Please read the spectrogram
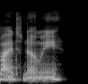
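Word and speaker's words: Miantonomi: So they – so it was Canonicus and Mayantonomy, I believe is how you say it correctly.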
